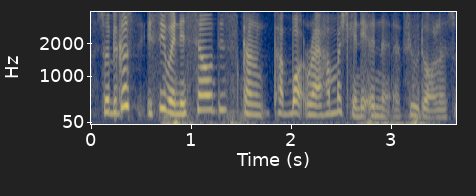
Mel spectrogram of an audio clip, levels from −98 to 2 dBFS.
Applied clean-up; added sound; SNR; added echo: none; Bird; 14 dB; none.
